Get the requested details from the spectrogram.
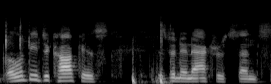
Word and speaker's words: Dukakis: Olympia Dukakis? Is that how you pronounce it, Alex? – What? – Olympia Dukakis? – Dukakis, sorry.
